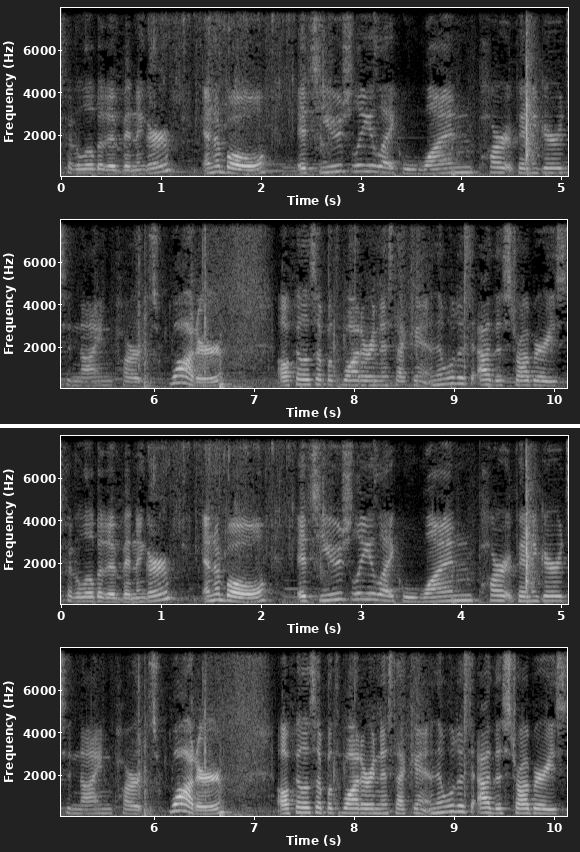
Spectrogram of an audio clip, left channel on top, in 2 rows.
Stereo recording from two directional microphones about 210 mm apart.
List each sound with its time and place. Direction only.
0.0 s speech: 50° right (ahead or behind)
7.2 s speech: 55° right (ahead or behind)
